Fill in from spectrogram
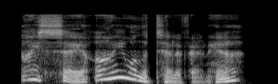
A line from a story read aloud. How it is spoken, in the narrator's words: exclaimed in a perfunctory manner, then blurted out hurriedly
